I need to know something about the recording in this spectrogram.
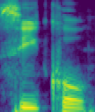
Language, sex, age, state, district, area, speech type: Hindi, male, 18-30, Rajasthan, Jaipur, urban, read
